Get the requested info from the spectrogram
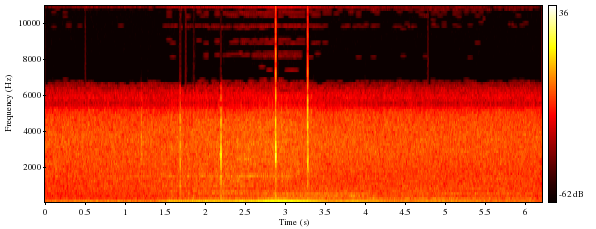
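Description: A car passing on the road: a low engine and tyre rumble that swells to its loudest about three seconds in and then fades. A few light clicks come while it is loudest.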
